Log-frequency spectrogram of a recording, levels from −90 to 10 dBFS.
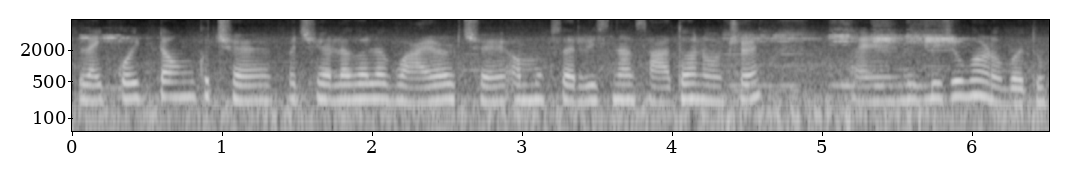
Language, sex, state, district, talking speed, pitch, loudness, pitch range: Gujarati, female, Gujarat, Gandhinagar, 165 wpm, 220 Hz, -13 LUFS, 210-230 Hz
